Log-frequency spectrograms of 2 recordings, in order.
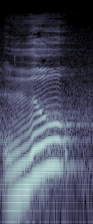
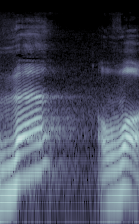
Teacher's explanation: Tetapi dia sifat dia berbeza. Sifat dia tebal, dia terangkat lidah kita, dia isti'la, kan? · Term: huruf dha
